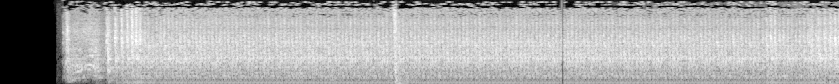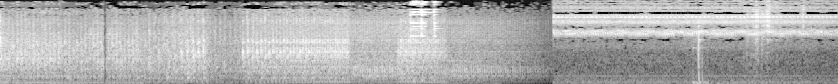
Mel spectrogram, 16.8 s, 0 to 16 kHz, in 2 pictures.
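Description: Miniature model tractor running with a steady engine-like drone and some knocking, starting after a brief silence about half a second in. Near 14 s it drops to a quieter sound with a thin high whine.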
